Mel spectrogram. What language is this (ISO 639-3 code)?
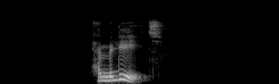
kab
